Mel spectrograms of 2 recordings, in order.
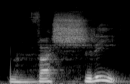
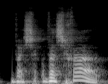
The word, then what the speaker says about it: Vacherin: Oh, you can also say Vacherin, pronounced Vashri. Vashcha, excuse me.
